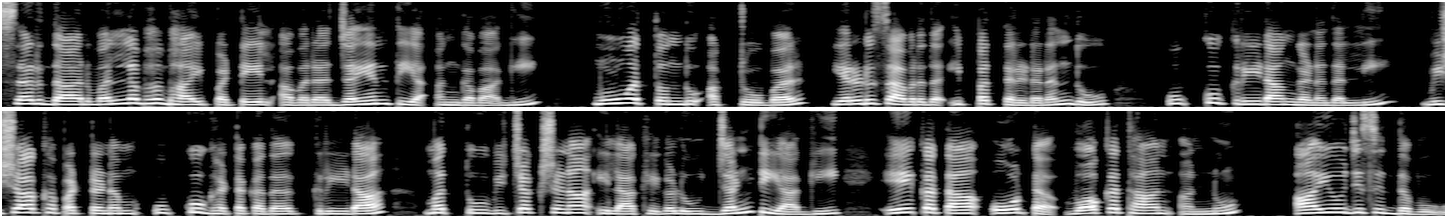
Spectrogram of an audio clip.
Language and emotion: Kannada, neutral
